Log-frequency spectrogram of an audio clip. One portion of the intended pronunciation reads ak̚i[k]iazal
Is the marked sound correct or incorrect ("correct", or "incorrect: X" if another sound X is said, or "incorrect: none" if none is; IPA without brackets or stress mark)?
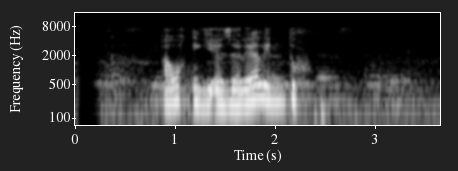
incorrect: ɡ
